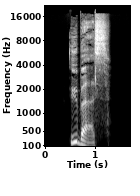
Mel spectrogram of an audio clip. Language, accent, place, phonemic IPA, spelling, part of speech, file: German, Germany, Berlin, /ˈyːbɐs/, übers, contraction, De-übers.ogg
- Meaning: contraction of über + das, literally “over the, above the”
